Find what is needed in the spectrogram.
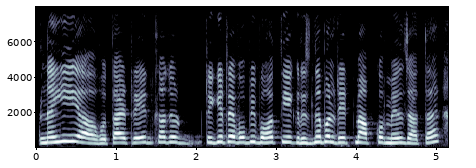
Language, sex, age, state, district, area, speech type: Hindi, female, 18-30, Rajasthan, Jodhpur, urban, spontaneous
